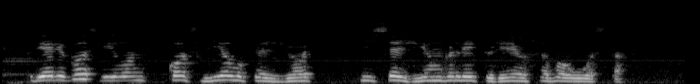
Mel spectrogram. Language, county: Lithuanian, Vilnius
